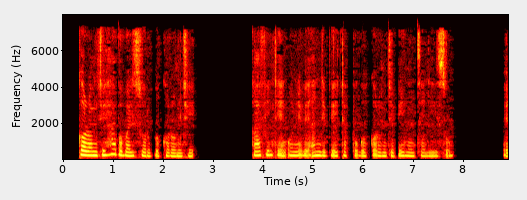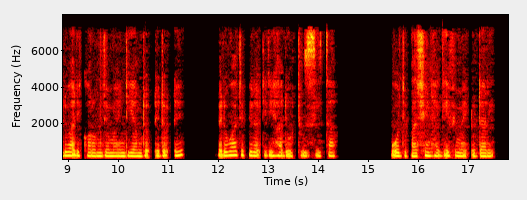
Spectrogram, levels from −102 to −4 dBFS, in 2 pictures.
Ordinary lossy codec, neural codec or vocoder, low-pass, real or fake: AAC, 32 kbps; none; 7.2 kHz; real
